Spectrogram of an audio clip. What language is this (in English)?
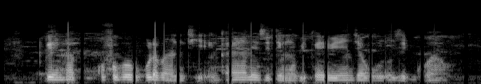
Ganda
